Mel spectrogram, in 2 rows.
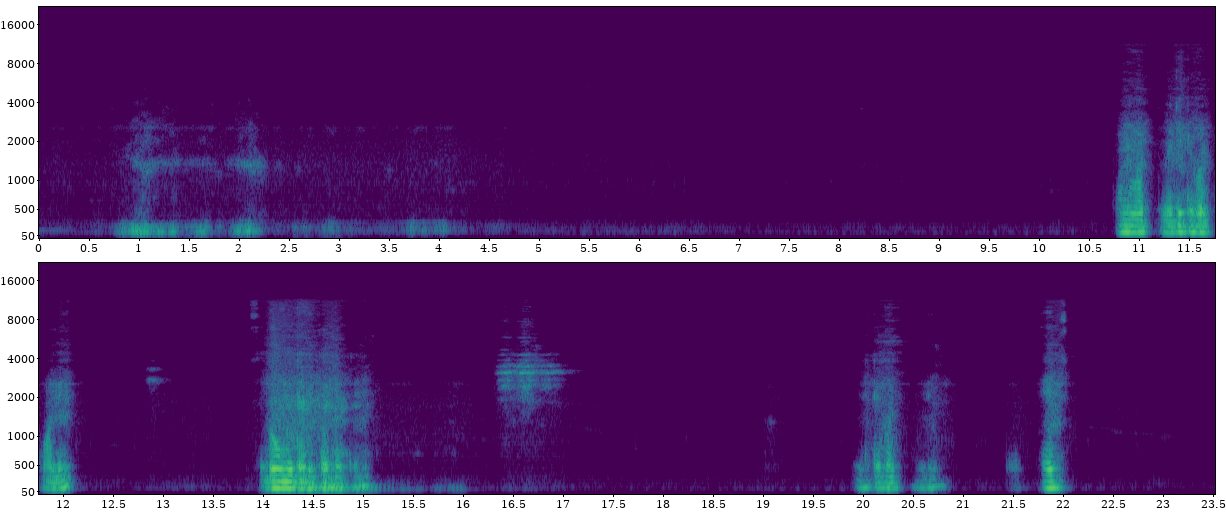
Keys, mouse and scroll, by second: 1.1 alt+middle click, 1.6 alt+scroll up 1, 2.0 click, 2.5 alt+middle click, 2.9-3.2 alt+scroll up 1, 3.2 middle click, 3.3 middle click, 3.5 scroll up 1, 3.6 middle click, 3.7 alt+middle click, 4.2 scroll down 1, 4.5 alt+middle click, 9.1 right click, 10.8 click, 17.3 right click, 19.2 click.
